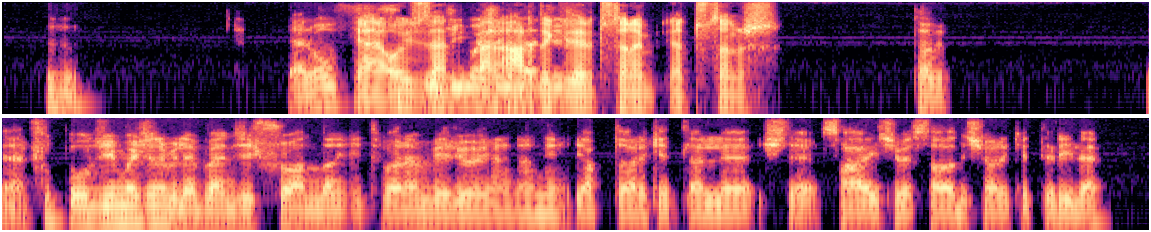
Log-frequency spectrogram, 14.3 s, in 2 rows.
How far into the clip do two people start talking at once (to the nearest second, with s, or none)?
2 s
